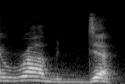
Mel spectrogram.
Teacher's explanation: All I did was add a voiced D sound at the end. Rubbed. It's not rubbed with an unvoiced T.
